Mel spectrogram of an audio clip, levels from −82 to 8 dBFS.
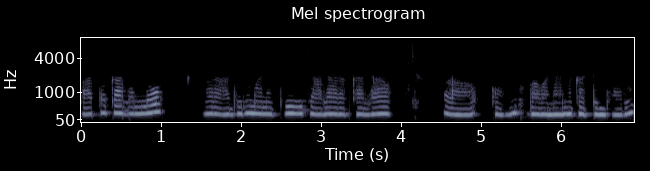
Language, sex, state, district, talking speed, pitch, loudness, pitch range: Telugu, female, Telangana, Karimnagar, 95 wpm, 195 Hz, -39 LUFS, 185-205 Hz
